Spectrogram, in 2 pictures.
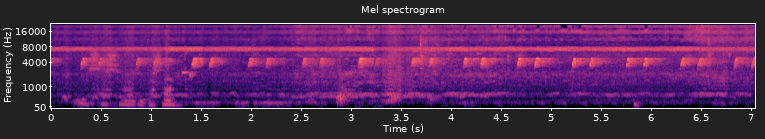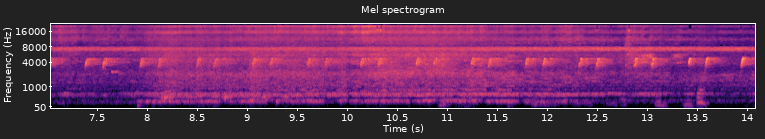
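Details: Honey bee colony just moved from a traditional log hive into a modern hive, with the queen gone inside; a steady low hum of many bees under rapid short repeated high chirps, with occasional clicks and bumps.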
